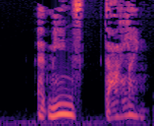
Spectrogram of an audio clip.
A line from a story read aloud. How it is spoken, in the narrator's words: he said softly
